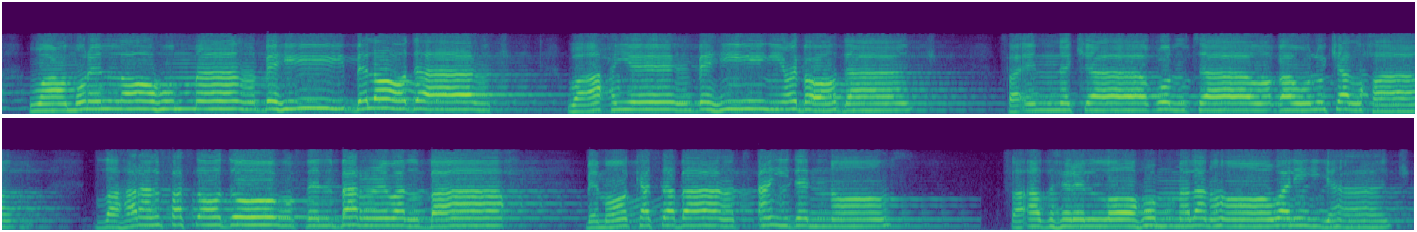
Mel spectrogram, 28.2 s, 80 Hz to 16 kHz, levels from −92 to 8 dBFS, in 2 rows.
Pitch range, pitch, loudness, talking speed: 220-240 Hz, 230 Hz, -16 LUFS, 50 wpm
